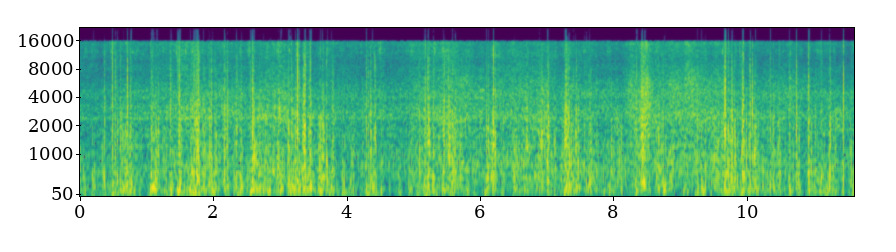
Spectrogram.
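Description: Express train running at high speed, heard from aboard: loud rushing wind on the microphone over the rumble of the running train, with irregular knocks throughout.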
